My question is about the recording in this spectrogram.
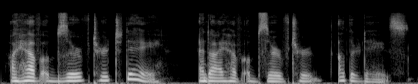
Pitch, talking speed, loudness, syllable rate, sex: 150 Hz, 185 wpm, -20 LUFS, 5.5 syllables/s, female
